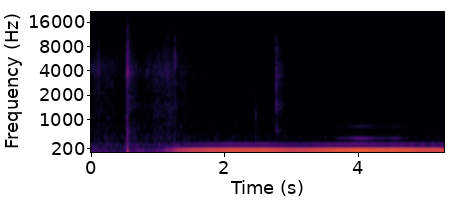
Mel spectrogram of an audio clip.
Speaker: We're gonna continue with the tuning fork that we used before. I need you to tell me when you hear the sound stop.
